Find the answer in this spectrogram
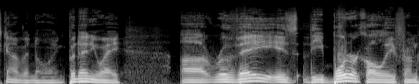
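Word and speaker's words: Reveille: It is apparently Reve, and that is like the bugle call that they have in the morning for the military to get everybody up.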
